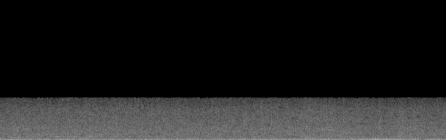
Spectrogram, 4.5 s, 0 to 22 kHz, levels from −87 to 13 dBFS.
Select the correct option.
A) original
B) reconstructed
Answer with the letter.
A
